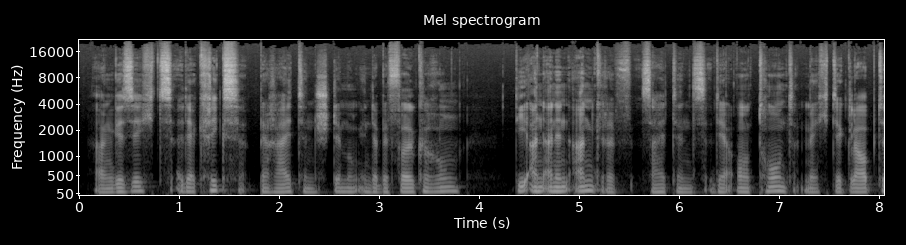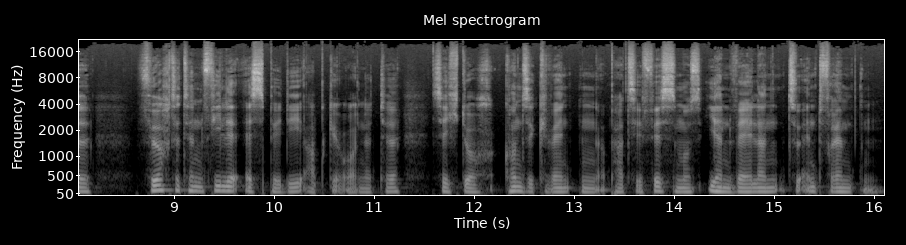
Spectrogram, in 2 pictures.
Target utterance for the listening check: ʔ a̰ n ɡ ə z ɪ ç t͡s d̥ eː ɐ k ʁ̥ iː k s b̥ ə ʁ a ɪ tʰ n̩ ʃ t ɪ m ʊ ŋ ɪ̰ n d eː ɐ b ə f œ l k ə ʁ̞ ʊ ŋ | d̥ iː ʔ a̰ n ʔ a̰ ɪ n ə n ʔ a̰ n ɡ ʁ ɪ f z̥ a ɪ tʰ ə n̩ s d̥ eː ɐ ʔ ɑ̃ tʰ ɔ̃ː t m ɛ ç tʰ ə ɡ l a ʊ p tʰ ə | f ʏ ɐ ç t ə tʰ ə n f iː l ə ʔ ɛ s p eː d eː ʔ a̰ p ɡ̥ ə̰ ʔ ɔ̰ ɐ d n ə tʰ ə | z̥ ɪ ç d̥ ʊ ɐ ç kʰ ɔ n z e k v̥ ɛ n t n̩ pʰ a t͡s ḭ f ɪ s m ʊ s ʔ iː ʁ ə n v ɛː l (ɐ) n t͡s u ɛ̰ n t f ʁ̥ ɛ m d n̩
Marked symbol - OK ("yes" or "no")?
yes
